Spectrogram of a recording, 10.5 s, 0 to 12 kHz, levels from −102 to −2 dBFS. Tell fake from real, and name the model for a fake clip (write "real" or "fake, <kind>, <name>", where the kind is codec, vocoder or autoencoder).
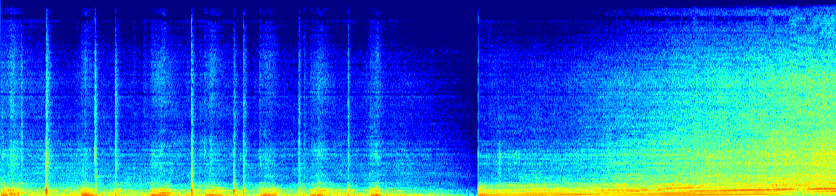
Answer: fake, codec, SNAC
